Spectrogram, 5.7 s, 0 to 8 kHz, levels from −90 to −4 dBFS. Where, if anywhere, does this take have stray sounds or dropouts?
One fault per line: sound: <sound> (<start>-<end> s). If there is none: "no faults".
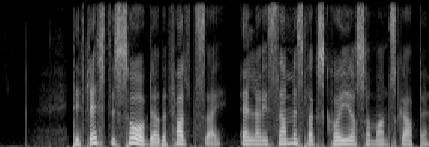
no faults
